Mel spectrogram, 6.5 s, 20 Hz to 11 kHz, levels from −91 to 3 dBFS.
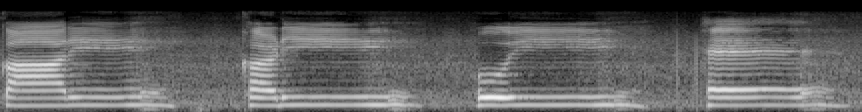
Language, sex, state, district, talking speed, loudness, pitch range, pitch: Hindi, female, Rajasthan, Jaipur, 35 wpm, -14 LUFS, 225-235 Hz, 230 Hz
